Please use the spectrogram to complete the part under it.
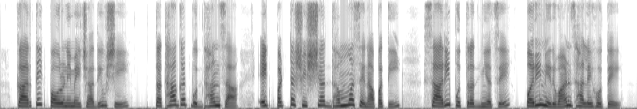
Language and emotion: Marathi, neutral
